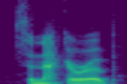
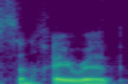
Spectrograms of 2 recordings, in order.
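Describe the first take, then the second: First: The name has an English-style pronunciation. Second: The name has a Hebrew-style pronunciation.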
